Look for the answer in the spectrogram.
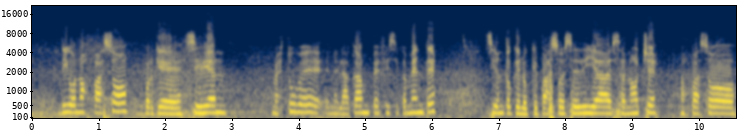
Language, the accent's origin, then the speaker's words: Spanish; Cosquín, Córdoba, Argentina; Soy de Cosquín y soy docente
